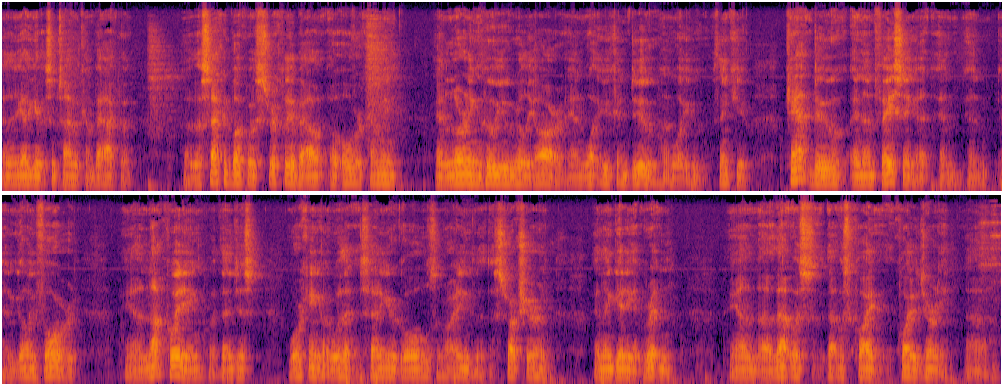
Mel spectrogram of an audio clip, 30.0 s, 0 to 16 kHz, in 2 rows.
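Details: Adult man with Parkinson's disease, a neurodegenerative disease, for more than 20 years, with visible shakes; Parkinsonian speech (hypokinetic dysarthria).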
